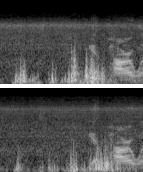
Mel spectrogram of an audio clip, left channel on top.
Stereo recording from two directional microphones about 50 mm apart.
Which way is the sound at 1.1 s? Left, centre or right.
Centre.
